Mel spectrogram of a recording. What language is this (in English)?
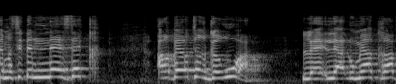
Hebrew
